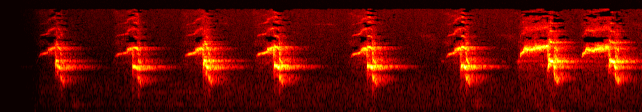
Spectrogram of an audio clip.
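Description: An eagle gives a series of eight harsh, squawking calls about once every second; the last two are longer and louder. No other sounds are heard.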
